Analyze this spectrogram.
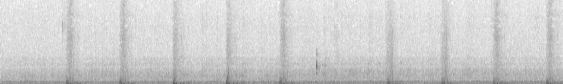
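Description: Blocks are placed with short soft thuds, one after another at a steady pace.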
